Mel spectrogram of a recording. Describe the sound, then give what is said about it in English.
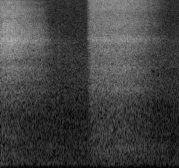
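A group of people draw a giant deep breath together during a reading of Gospel parables. It is a soft, airy rush of breath, faint and without words, with two breathy swells separated by a brief lull. “we as a collective group take a giant breath.”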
